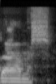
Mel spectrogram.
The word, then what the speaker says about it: Ana de Armas: Ana de Armas, according to her.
